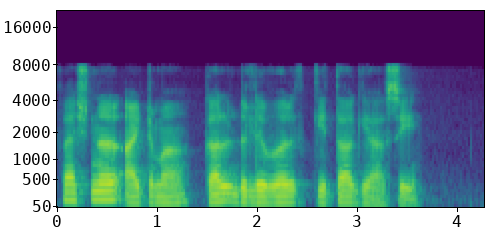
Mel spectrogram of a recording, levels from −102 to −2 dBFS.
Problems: none marked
